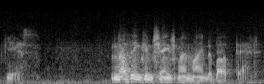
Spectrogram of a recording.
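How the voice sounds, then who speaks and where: An actor playing a smooth-talking, scheming husband in a 1940s radio drama, deliberate and theatrical, charming on the surface and cold underneath. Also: male voice, low voice, lively intonation. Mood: determined. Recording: dull, hissy 1940s radio recording.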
